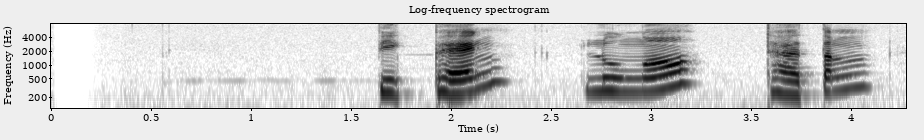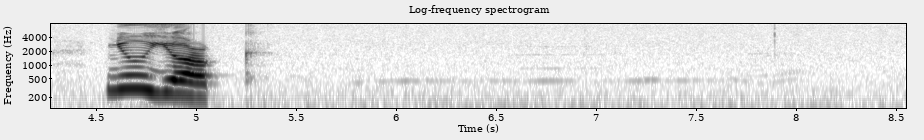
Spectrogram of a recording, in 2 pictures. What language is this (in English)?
Javanese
